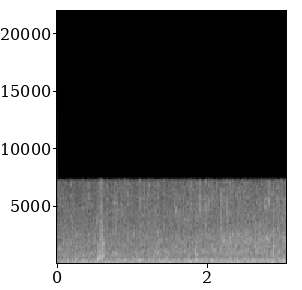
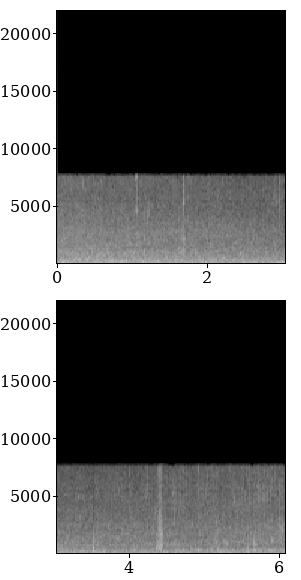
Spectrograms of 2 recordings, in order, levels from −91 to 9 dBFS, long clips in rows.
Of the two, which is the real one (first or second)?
first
